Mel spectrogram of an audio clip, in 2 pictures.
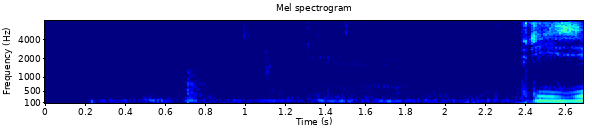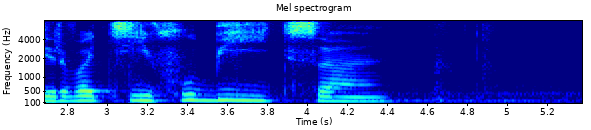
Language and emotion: Russian, angry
